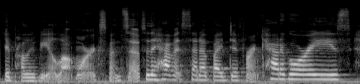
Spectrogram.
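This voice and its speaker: A woman's voice: mid-range voice, big pitch swings, very fast. A young American woman and mother chatting casually to camera in a rambling, self-correcting way, sounding stuffy and congested from a cold. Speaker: family vlogger, mother of four. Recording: echoey room with faint noise.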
